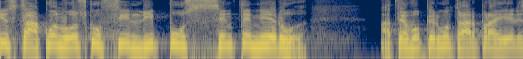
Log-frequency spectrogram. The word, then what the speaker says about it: Centemero: E sobre a pronúncia do meu nome, está quase certa, é Centemero, mas aqui no Brasil é Centemero mesmo, então pode seguir. Centemero, essa é a pronúncia correta?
